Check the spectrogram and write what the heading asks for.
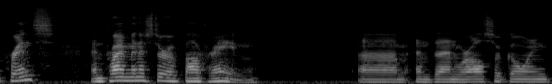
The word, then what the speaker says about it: Bahrain: Well, it's a great honor to have the Prime Minister and the Crown Prince of Bahrain. I was pronouncing it correctly.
